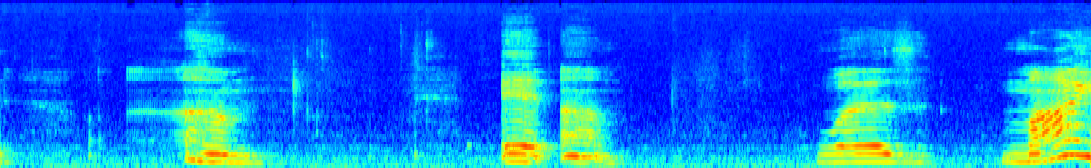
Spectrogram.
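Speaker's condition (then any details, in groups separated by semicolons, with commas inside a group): ALS; hand onset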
